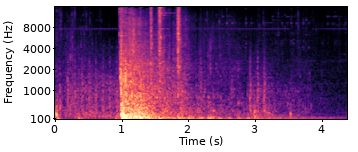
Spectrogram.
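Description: A rifle shot booms and echoes away.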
